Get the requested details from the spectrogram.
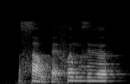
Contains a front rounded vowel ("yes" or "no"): no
